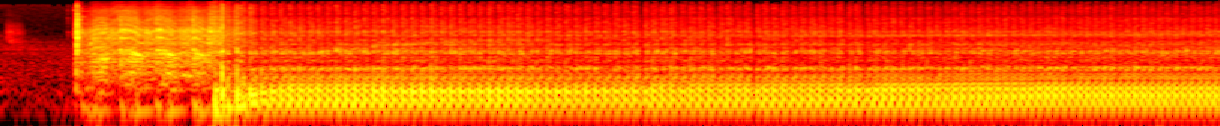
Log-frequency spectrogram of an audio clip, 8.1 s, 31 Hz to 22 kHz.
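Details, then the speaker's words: Honda Civic with K20 engine, first running after settings changed to a 4-bar MAP sensor and original injectors refitted, still untuned and running weird: short crank catches quickly, settles to steady even idle with low firm rumble; no real issue found yet. "And this thing may not be running like $1 million, but if it can at least run, it can move itself under its own power"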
